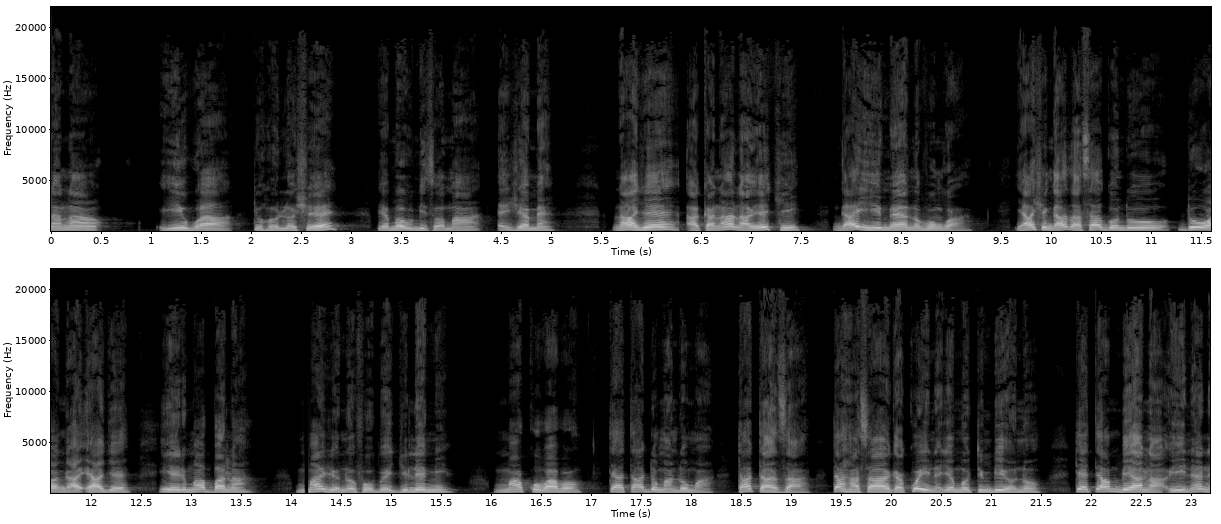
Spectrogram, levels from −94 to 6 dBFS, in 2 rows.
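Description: Two separately encoded pieces of this speech were joined without trimming, leaving a gap at a join of encoded pieces at 14.12 s. The encoder's start-up delay on the second piece and the padding on the last frame of the first both survived the splice. The result is a sudden 48 ms gap inside continuous speech, its edges softened by the codec, lasting until 14.17 s. The speech then picks up exactly where it broke off.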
